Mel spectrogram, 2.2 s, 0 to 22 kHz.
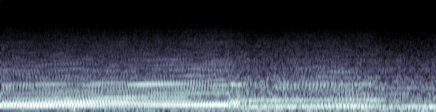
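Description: A Porsche 918 Spyder in race mode with manual shifts roars loudly and steadily after a downshift, its engine pitch climbing, dipping briefly at a gear change, then rising again, close and without talk.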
